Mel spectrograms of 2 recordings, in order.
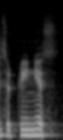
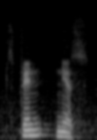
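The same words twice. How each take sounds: First: Said in the usual way. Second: "स्ट्रेनियस" slow and softer, pause before नियस; syllable by syllable. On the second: Shown as a demonstration. Teacher writing out the word, "स्ट्रेनियस" quietly broken in two. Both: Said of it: "यहाँ पे अस का sound आ रहा हो".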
